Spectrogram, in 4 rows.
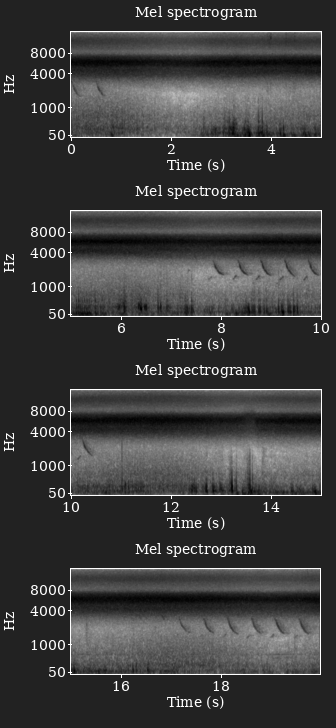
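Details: Mass chorus of cicadas during a hatch on May 20th 2034: a dense, unbroken high-pitched drone holding steady throughout, with two brief runs of quick descending chirps and soft low rumbling beneath.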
